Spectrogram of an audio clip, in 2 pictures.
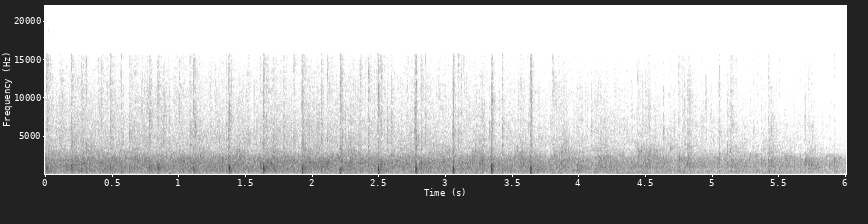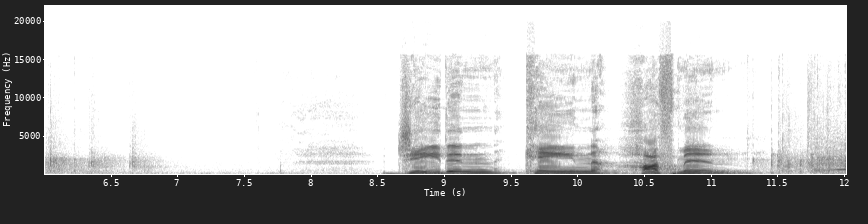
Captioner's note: applause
